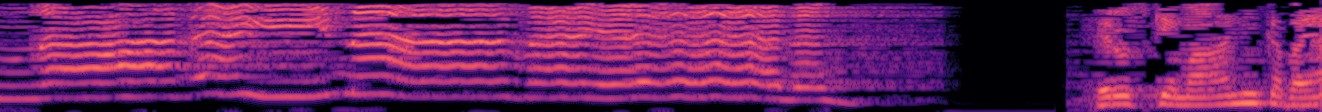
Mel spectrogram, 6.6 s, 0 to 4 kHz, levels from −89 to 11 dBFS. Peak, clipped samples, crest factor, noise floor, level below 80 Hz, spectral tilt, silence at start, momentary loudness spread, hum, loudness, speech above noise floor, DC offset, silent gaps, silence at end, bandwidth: -6 dBFS; under 0.1%; 16 dB; -84 dBFS; -68 dBFS; -7.5 dB/octave; 0 s; 7 LU; none; -18 LUFS; 63 dB; under 0.1%; none; 0 s; 3.9 kHz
